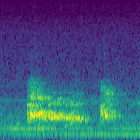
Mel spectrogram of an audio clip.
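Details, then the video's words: Next-door neighbour's dog heard as one long, drawn-out harsh bark lasting over a second, followed by a shorter, weaker bark, over a constant low mechanical hum. "Neighbor's annoying dog noise"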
